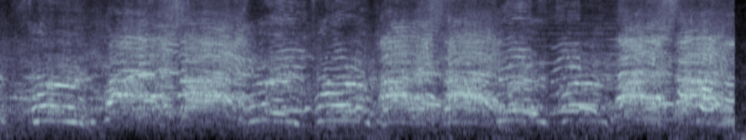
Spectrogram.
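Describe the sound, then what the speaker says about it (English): Protesters chanting outside Downing Street against the Netanyahu visit, loud rhythmic crowd chants repeating in waves, a large group of voices close and echoing. "the same chants echoed in this protest outside Downing Street"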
